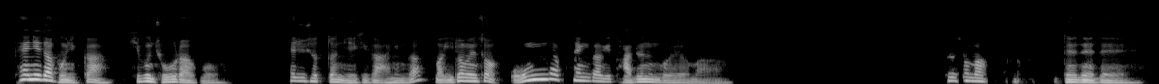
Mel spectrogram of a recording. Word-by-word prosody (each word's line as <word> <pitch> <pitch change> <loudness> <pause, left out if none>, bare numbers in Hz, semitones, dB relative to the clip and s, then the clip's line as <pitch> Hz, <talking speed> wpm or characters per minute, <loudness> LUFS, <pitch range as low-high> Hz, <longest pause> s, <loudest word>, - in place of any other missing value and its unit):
팬이다 220 -3 +6
보니까 90 -2 -1 0.2
'기분 135 0 +1
좋으라고 95 -10 -1 0.7
해 170 - -2
주셨던 140 - -2
얘기가 90 -1 -4
아닌가?' 90 - -3
막 100 -1 -1
이러면서 155 +6 +1
온갖 225 +7 +4
생각이 160 -8 -1
다 95 -5 -2
드는 125 -1 +1
거예요 80 -3 -5
막. 70 -2 -11 2.2
그래서 170 +1 -3
막 150 -4 +1 0.8
네네네. 90 -7 0
110 Hz, 240 characters per minute, -23 LUFS, -, 2.2 s, 팬이다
